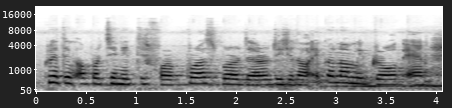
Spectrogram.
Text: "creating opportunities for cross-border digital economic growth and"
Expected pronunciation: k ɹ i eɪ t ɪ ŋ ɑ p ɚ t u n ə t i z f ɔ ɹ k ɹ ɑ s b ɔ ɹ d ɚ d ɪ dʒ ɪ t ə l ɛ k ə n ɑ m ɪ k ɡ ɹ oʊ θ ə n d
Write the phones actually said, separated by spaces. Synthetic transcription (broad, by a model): k ɹ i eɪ t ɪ ŋ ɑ p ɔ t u n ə t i f ɔ ɹ k ɹ ɑ s b ɔ ɹ d ɚ d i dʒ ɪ t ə l ɛ k ə n ɑ m ɪ k ɡ ɹ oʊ t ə n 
